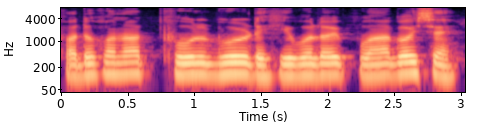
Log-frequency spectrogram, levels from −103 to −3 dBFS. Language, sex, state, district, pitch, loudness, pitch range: Assamese, male, Assam, Sonitpur, 125 Hz, -14 LUFS, 120-130 Hz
